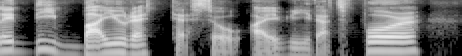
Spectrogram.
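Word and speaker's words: biuret: You call it the bioret test. So IV that's for the B not boret. This is a very common misconception. Okay. Don't say bored test.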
